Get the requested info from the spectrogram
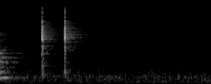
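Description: Two short, sharp clicks about a quarter of a second apart, half a second in.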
